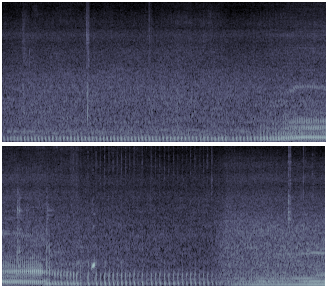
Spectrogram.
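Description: Motorcycle engine idling with a steady, rapid pulsing beat, growing somewhat louder about halfway through.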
